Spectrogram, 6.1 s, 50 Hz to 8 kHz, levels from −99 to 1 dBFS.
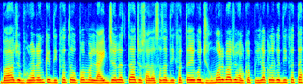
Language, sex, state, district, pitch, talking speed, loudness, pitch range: Bhojpuri, female, Uttar Pradesh, Gorakhpur, 230 Hz, 215 wpm, -14 LUFS, 220-235 Hz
